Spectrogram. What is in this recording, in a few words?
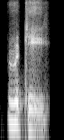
"rickey", Indian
